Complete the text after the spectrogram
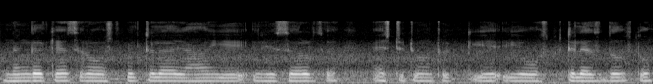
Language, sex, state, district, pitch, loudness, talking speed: Hindi, male, Rajasthan, Bikaner, 160 Hz, -16 LUFS, 110 wpm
